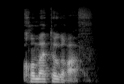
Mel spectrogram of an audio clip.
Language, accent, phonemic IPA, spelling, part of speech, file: French, France, /kʁɔ.ma.tɔ.ɡʁaf/, chromatographe, noun, LL-Q150 (fra)-chromatographe.wav
- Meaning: chromatograph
